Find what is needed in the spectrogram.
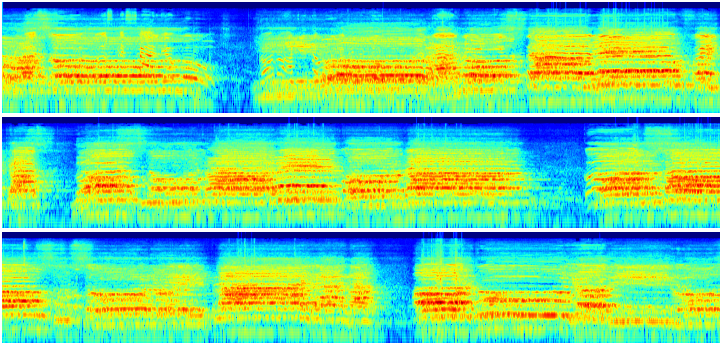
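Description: A large crowd singing together in unison, in long sustained phrases broken by brief pauses about every five seconds.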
